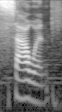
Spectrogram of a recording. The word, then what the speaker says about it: Samhain: And then this one looks like it's pronounced Samhain. It's Samhain, because it's either Gaelic or Irish. I can't remember which language it is, but it's Samhain.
